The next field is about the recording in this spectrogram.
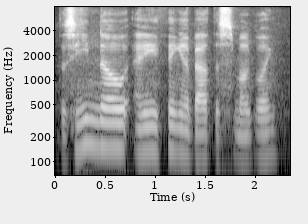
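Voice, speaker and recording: A man's voice: medium pitch, brisk. A man doing casual let's play commentary as a gaming streamer, with a sceptical, sarcastic and blunt manner.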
